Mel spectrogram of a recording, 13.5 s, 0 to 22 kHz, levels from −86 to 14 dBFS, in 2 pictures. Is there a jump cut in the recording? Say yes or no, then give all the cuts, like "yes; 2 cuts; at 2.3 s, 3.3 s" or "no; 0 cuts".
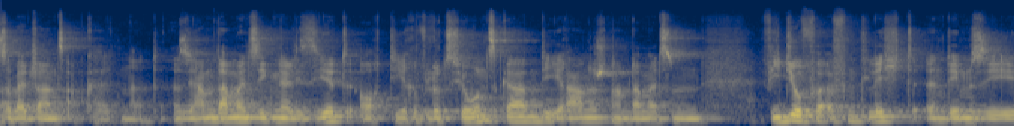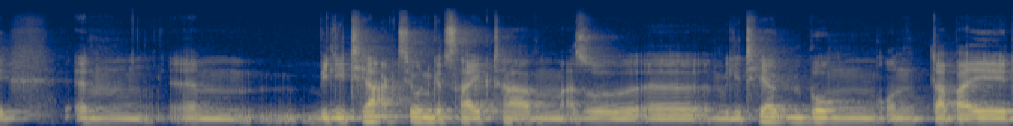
no; 0 cuts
